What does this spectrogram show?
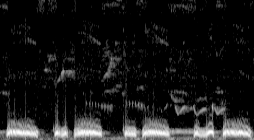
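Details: Spotted dove used as a lure to draw wild doves into a trap: a run of about seven mellow, hoarse coos in under four seconds, some notes doubled, with faint thin chirps of other birds higher above.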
